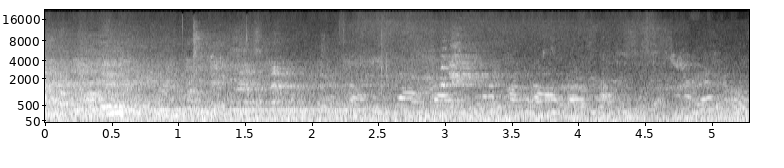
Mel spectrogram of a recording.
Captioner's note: music stops – indistinct chatter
